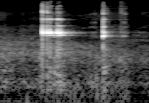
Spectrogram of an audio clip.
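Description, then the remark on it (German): Glasses clink together in a toast: a bright, ringing clink that lingers briefly, then a second shorter clink a moment later, clear with no talking. “Dafür lassen die ordentlich was springen. Prost.”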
